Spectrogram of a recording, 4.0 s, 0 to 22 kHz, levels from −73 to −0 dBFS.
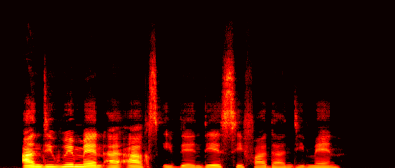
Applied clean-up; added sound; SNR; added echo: none; none; none; none.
